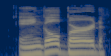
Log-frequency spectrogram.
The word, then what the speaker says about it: Engelbert: Engelbert Humperdinck. – No, but you didn't have to say it correctly. It's Engelbert. – Oh, Engelbert. – Not Engelbert.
